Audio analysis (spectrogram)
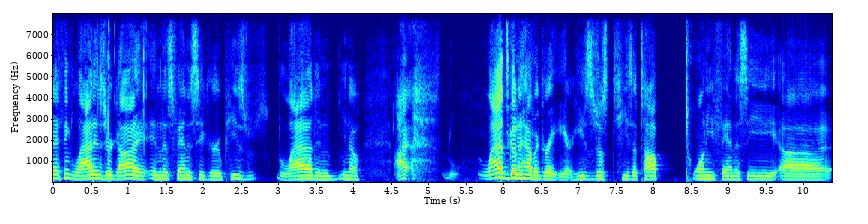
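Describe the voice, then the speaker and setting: Man, podcast co-host, casual sports chat, slightly high voice, upbeat, filler-heavy. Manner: upbeat, lists stats with pauses and fillers. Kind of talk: casual fantasy football chat.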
